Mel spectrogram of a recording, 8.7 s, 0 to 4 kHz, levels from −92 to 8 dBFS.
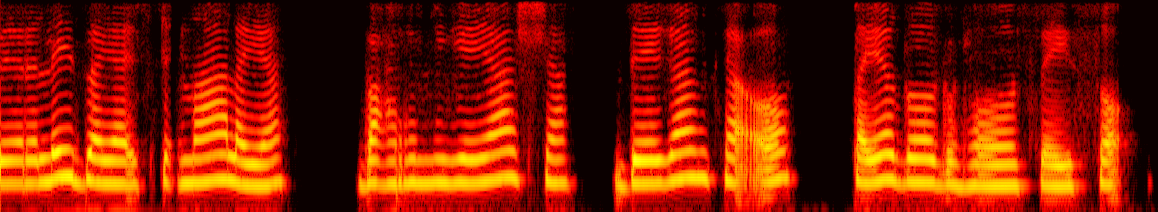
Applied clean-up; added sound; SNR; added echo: neural mask model Resemble Enhance denoiser.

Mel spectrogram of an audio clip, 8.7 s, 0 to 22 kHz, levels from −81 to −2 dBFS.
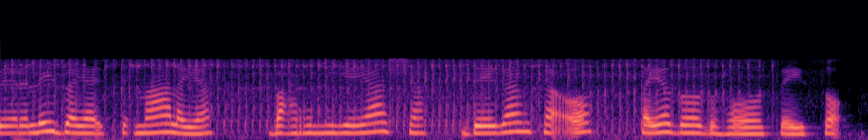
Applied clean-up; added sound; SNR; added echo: none; Tools; 19 dB; none.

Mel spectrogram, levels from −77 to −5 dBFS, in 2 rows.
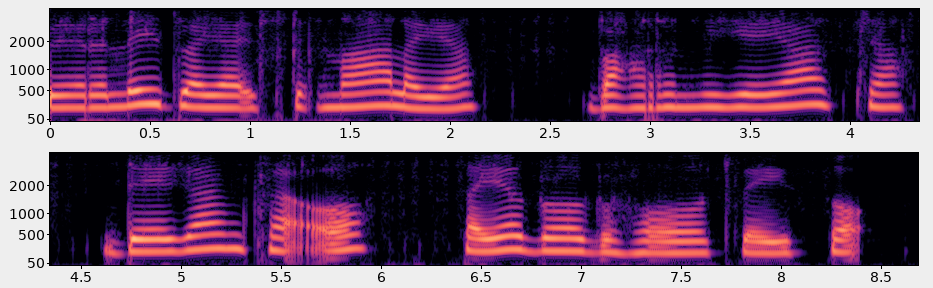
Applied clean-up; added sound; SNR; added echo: neural separator model SepFormer WHAM!.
